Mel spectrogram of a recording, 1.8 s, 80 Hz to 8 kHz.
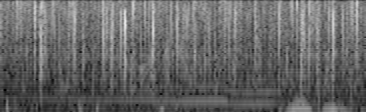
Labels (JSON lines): {"label": "biophony, cascading saw", "recorder": "SoundTrap 600 or HydroMoth"}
